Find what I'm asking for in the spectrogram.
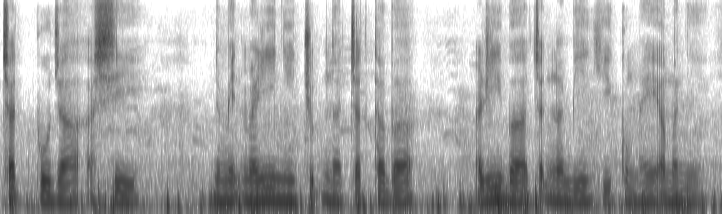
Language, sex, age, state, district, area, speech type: Manipuri, male, 18-30, Manipur, Churachandpur, urban, read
